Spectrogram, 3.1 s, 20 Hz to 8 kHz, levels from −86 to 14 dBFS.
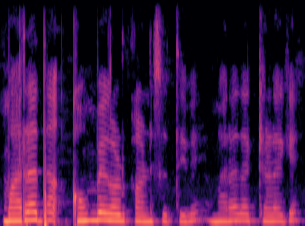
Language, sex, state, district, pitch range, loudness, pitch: Kannada, female, Karnataka, Koppal, 230-250 Hz, -17 LUFS, 235 Hz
